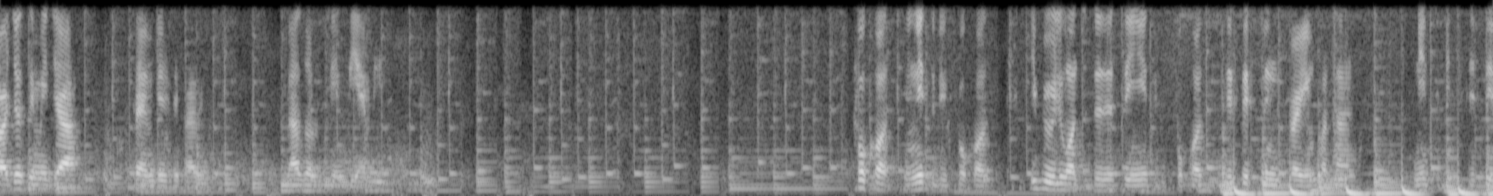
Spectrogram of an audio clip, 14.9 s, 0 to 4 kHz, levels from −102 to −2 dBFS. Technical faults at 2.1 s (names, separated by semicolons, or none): sound dropped by the voice detector; comfort noise in place of the background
